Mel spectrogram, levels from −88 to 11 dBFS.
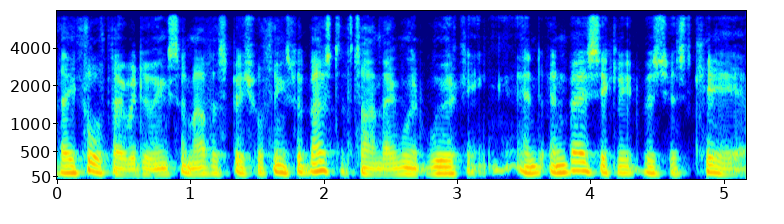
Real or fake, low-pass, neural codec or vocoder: fake; 7.2 kHz; codec, 16 kHz, 8 kbps, FreqCodec, smaller model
